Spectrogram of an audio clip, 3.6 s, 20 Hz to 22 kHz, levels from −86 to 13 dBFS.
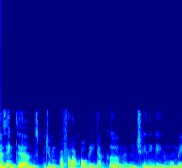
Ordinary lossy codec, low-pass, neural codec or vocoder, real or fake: none; none; none; real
